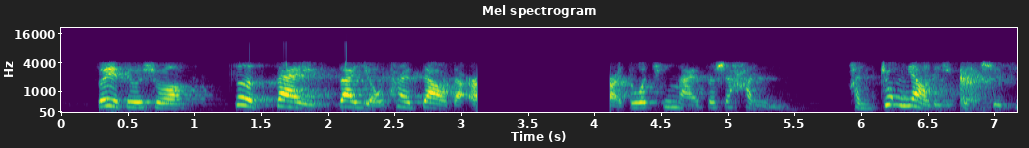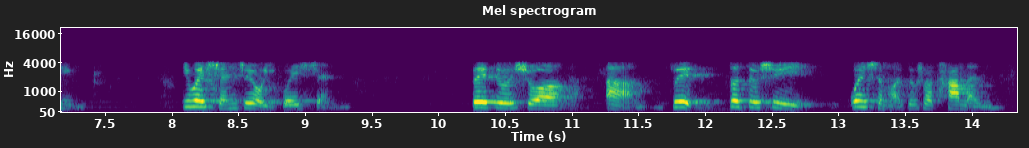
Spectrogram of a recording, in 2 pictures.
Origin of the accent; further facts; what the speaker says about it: China; 我是中国人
